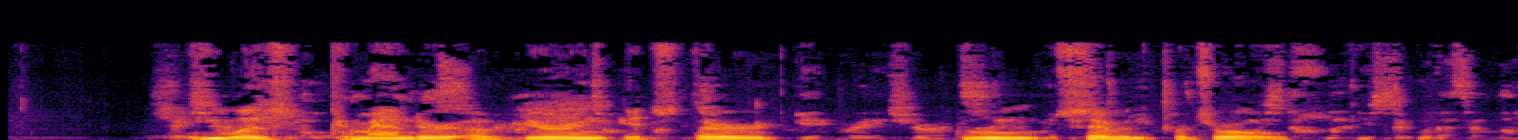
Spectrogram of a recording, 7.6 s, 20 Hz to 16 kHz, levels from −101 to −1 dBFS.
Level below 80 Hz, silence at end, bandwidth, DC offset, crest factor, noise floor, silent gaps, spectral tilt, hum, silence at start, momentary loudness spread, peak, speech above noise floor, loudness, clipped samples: -58 dBFS; 0.05 s; 11.5 kHz; under 0.1%; 16 dB; -73 dBFS; none; -6.5 dB/octave; none; 0.85 s; 22 LU; -4 dBFS; 53 dB; -19 LUFS; under 0.1%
